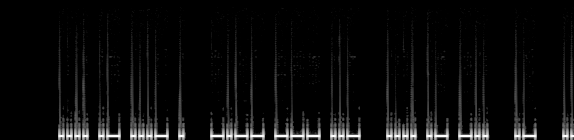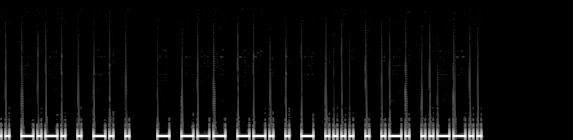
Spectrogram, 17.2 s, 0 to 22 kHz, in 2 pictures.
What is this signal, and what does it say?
Morse code, heard as a keyed tone, about 20 wpm, 700 Hz. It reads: HAVE YOU HAD A SCENE TOGETHER?
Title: Sentences from Top 1100 Words 20wpm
